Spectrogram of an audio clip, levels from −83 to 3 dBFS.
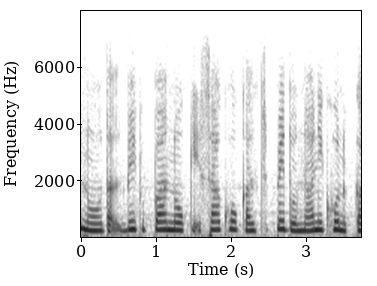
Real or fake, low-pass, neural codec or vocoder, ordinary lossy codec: real; 7.2 kHz; none; Opus, 32 kbps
